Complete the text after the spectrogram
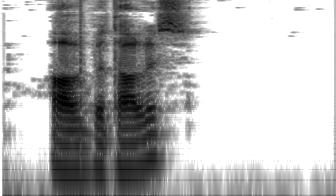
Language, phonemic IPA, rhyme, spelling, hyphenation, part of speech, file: Norwegian Bokmål, /ˈɑːʋbɛtɑːləs/, -əs, avbetales, av‧be‧ta‧les, verb, Nb-avbetales.ogg
- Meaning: passive of avbetale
